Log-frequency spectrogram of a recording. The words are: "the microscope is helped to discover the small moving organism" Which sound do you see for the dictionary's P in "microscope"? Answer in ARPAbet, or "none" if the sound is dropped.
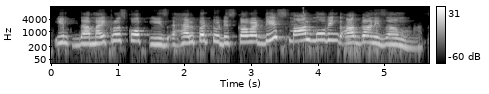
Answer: P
